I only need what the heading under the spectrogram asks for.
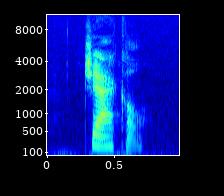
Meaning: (noun) 1. Any of certain wild canids of the genera Lupulella and Canis, native to the tropical Old World and smaller than a wolf 2. A person who performs menial or routine tasks; a dogsbody
- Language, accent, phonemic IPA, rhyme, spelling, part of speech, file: English, US, /ˈd͡ʒækəl/, -ækəl, jackal, noun / verb, En-us-jackal.ogg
